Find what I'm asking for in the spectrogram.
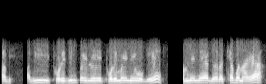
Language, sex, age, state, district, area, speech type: Hindi, female, 60+, Madhya Pradesh, Bhopal, urban, conversation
